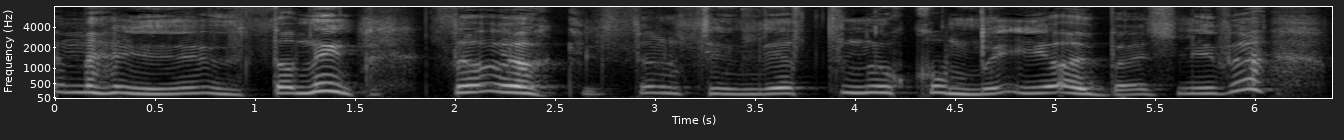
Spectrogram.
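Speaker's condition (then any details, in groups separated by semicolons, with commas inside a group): Cerebral palsy; speech difficulties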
